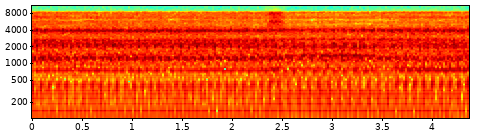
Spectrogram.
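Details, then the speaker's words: Reynolds Handi-Vac battery hand vacuum pump pulling down a freezer bag on a flat surface: continuous high, strained motor whine; weak batteries make the small pump slow to evacuate the bag. "It's pulling it down. It takes a little bit of time. My batteries are weak on this, and it's going to take longer if your batteries are low."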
